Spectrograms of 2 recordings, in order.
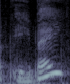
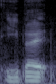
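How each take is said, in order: First: EBAY raised at the end as a puzzled question. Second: Said in the usual way. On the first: Real, not acted. Host catching own slip, EBAY said higher as a question.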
